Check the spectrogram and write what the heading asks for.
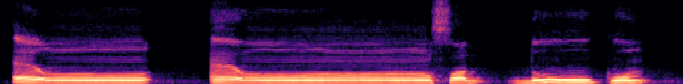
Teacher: Maka ketika di situ en en saddukum, ikhfa'nya pun menjadi tebal karena tebalnya huruf shad.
